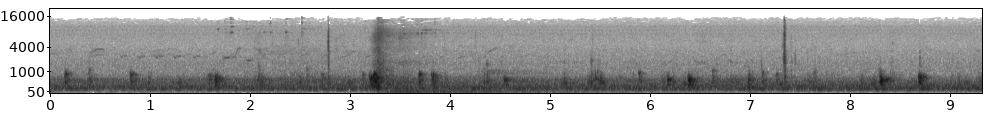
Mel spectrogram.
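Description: Small waves lapping against a boat hull, giving a run of irregular soft knocks over a low steady rumble, with one louder sharp thump about three seconds in.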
